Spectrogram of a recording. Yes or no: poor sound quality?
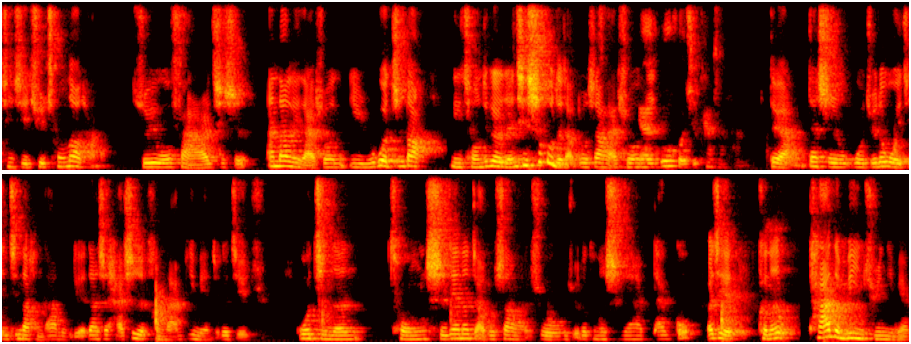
yes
